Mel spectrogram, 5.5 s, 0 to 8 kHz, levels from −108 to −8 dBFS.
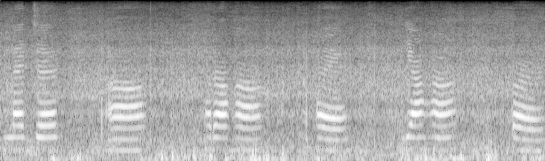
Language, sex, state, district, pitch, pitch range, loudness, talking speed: Hindi, male, Chandigarh, Chandigarh, 220 Hz, 205-225 Hz, -15 LUFS, 65 wpm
